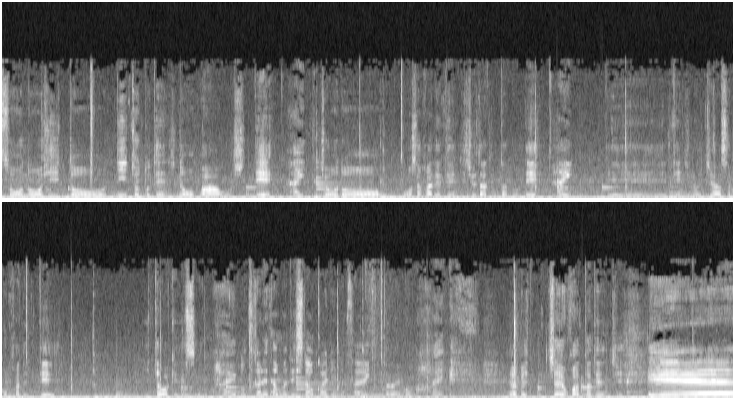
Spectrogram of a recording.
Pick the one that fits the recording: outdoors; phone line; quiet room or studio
outdoors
